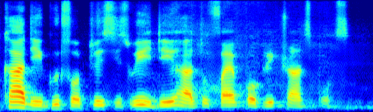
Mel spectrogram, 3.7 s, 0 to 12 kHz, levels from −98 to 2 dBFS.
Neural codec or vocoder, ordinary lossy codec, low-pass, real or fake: codec, 24 kHz, 1.2 kbps, DualCodec; none; none; fake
